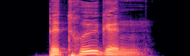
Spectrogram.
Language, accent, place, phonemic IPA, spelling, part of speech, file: German, Germany, Berlin, /bəˈtʀy.ɡən/, Betrügen, noun, De-Betrügen.ogg
- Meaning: dative plural of Betrug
